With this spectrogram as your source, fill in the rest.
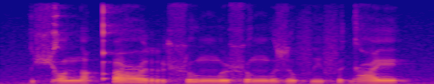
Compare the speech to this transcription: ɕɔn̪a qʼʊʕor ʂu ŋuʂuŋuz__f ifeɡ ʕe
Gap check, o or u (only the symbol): u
